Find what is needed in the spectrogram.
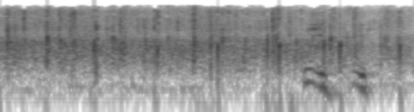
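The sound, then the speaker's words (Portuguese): An audience claps to welcome a guest on stage. Steady, dense applause continues throughout, with voices talking over it near the end. “Salve de palmas, vamos aqui.”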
